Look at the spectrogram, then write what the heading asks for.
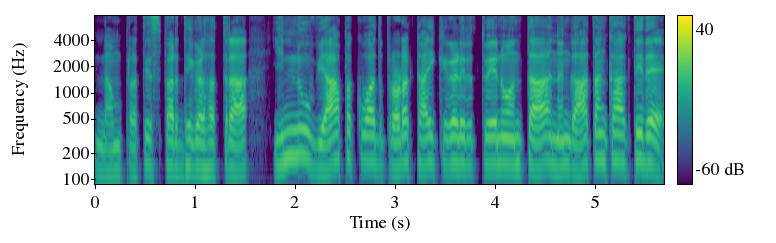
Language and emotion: Kannada, fearful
